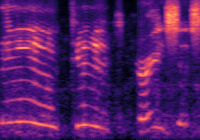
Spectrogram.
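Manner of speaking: words squeezed through a very high, stretched-out yawn. Speaker says they slept well but can't stop yawning, yawning. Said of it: "I don't know why I'm yawning".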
